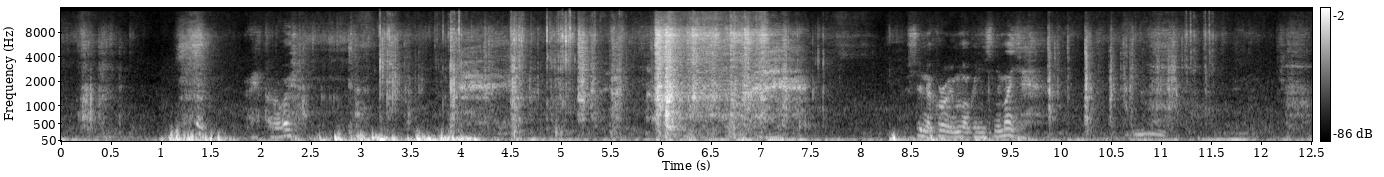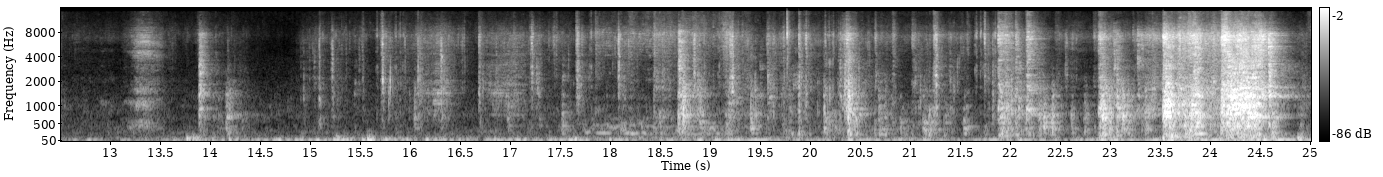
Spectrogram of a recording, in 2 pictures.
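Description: Heavy metal weights clank and knock as a man lifts them.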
